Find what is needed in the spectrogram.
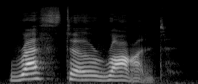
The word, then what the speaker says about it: Restaurant: Restaurant. Restaurant. Res, the primary stress, t, a schwa, a weak stress, and then rond, a secondary stress.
